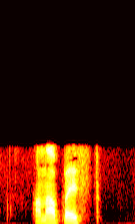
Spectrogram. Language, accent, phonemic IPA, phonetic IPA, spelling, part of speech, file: Armenian, Eastern Armenian, /ɑnɑˈpest/, [ɑnɑpést], անապեստ, noun, Hy-անապեստ.ogg
- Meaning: anapest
